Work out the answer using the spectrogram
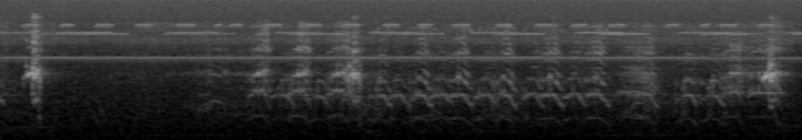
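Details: Yellow-faced parrot, a Brazilian endemic of Cerrado and dry Caatinga woodland: repeated short nasal notes in quick series with a few louder sharp squawks, against a steady high hum.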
